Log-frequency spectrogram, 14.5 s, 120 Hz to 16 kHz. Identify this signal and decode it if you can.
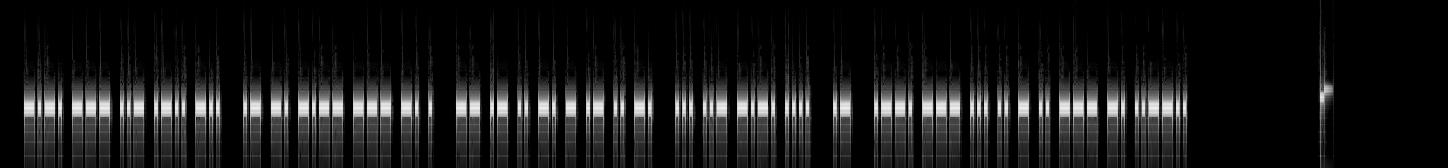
Morse code, heard as a keyed tone, about 36 wpm, 700 Hz. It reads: COULD ANYONE MAINTAIN SUCH A POSITION?
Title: Sentences from Top 1000 Words - Review Part 5 - 35wpm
